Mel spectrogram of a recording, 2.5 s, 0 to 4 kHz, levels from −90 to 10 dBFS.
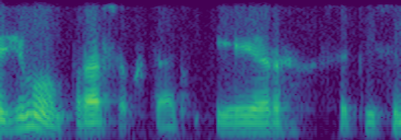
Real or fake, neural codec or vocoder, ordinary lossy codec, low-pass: real; none; Opus, 24 kbps; 3.6 kHz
